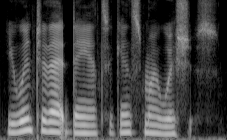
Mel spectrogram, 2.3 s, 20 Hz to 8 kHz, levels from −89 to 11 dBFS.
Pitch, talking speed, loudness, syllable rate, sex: 185 Hz, 210 wpm, -18 LUFS, 5.2 syllables/s, female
